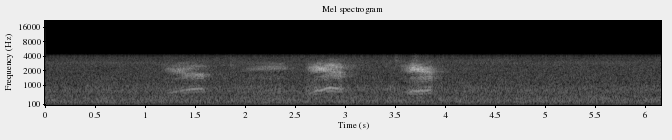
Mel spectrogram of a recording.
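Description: Andean cock-of-the-rock giving four loud, harsh, nasal squawks about a second apart at the lek, over a steady rushing hiss.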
